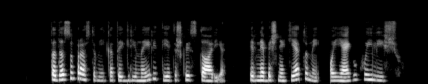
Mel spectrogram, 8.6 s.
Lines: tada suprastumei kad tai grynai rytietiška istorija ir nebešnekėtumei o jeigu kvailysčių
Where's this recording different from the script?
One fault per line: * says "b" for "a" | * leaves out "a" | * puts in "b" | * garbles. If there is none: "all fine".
all fine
